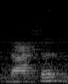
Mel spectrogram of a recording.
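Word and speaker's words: δόξα: The Greek word is doxa. Voxa. Doxa is how they would have pronounced it.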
